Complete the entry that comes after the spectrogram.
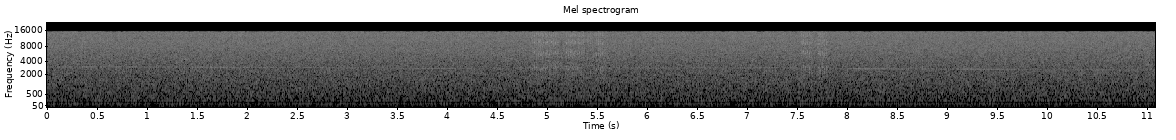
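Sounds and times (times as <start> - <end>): faint flutters of noise: 0.0 - 11.0
faint steady hiss: 0.0 - 11.0.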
